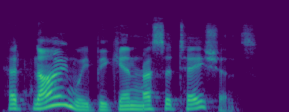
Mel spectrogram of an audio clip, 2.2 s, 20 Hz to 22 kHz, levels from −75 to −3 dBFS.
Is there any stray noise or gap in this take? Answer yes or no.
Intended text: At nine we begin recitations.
no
